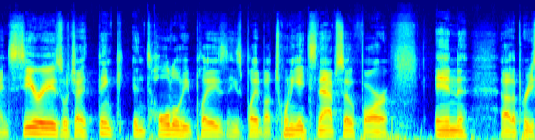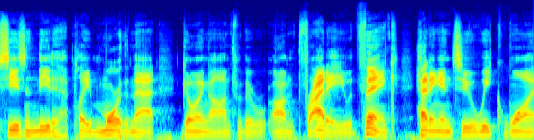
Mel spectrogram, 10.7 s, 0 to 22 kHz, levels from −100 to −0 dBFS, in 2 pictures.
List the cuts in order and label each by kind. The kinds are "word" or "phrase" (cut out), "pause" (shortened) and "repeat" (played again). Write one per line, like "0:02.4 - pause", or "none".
none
